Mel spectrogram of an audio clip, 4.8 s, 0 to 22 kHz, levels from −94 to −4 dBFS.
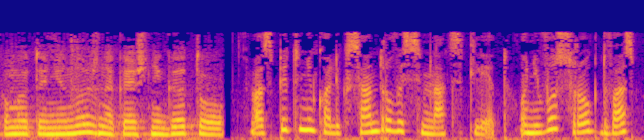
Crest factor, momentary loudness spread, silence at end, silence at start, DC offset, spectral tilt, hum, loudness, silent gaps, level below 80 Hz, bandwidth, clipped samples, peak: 12 dB; 7 LU; 0.1 s; 0 s; under 0.1%; -6 dB/octave; none; -12 LUFS; none; -36 dBFS; 8.8 kHz; under 0.1%; 0 dBFS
